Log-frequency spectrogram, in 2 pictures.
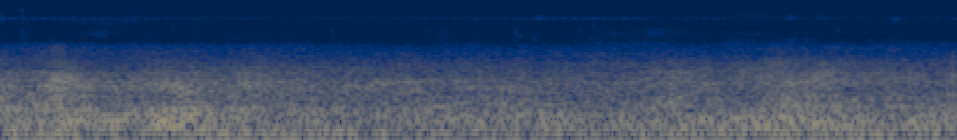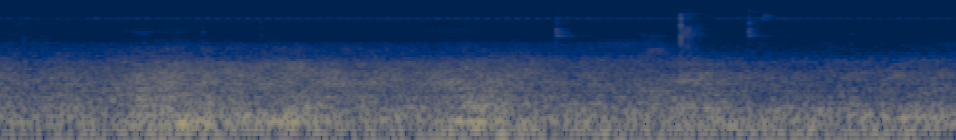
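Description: Outdoor crowd ambience: indistinct murmur of people talking nearby over a low steady rumble, with a few faint clicks near the end.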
